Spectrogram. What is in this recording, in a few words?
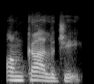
"oncology", Indian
